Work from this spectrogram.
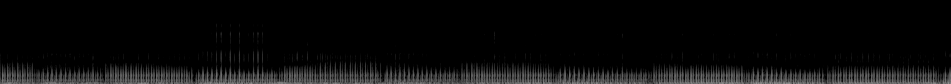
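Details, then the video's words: Low, steady purr from a relaxed, happy cat: a rumbling hum of fast, regular pulses that breaks into short phrases about every second, with slight breathy hiss in one phrase. "CAT PURRING SOUND deep humming sound of a purring cat"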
